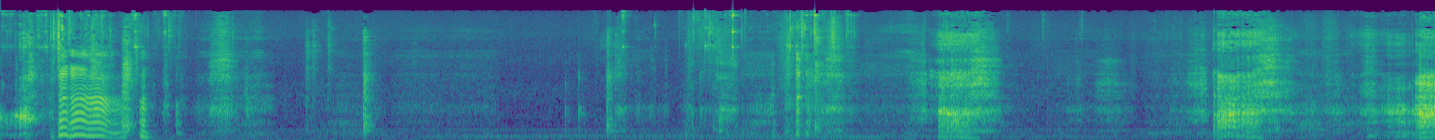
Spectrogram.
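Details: Playful young English Staffordshire Bull Terrier, unsure whether to play ball: opens with a wavering, harmonic whine-growl, then scattered scuffling, intermittent rough growls and snorting bursts later on, ending in a loud growl.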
